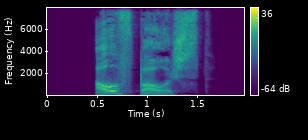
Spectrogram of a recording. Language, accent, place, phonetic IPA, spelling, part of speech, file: German, Germany, Berlin, [ˈaʊ̯fˌbaʊ̯ʃst], aufbauschst, verb, De-aufbauschst.ogg
- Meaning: second-person singular dependent present of aufbauschen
